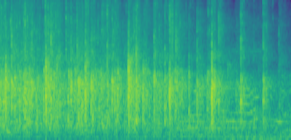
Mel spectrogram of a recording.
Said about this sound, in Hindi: देखो ताली बजा रही भाई इतना छोटा बच्चा भी अगर ताली बजा रहा है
